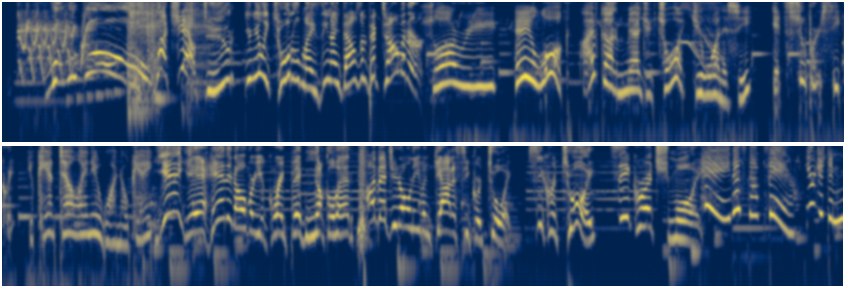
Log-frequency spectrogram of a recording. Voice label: US Animation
